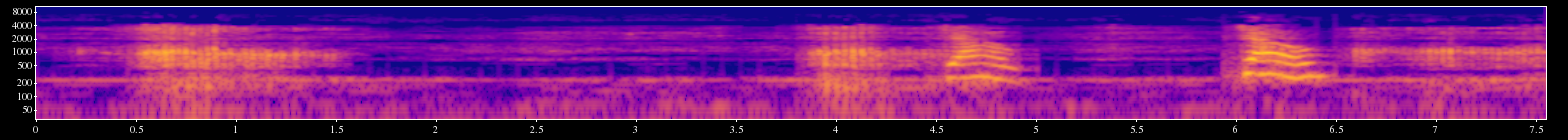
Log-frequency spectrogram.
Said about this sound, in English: You were snoring. Oh, my God. You were snoring loud. Oh, really? I just wanted to quiet you.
